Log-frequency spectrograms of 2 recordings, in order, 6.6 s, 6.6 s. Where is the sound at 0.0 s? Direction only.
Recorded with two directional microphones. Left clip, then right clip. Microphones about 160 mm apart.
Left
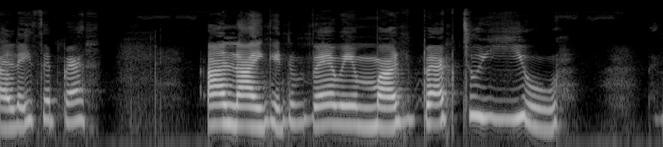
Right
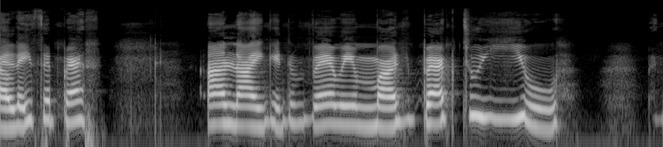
15° right (ahead or behind).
